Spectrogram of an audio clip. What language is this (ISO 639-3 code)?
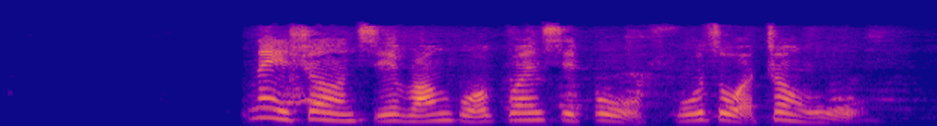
zho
